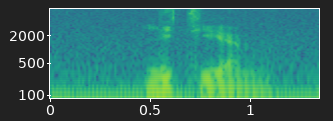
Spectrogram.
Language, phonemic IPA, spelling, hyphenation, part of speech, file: Dutch, /ˈli.tiˌʏm/, lithium, li‧thi‧um, noun, Nl-lithium.ogg
- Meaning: lithium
